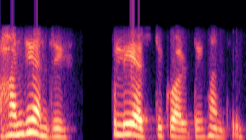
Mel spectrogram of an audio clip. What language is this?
Punjabi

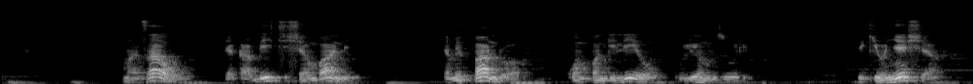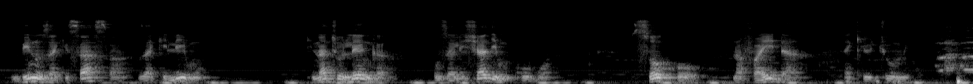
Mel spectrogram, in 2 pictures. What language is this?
Swahili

